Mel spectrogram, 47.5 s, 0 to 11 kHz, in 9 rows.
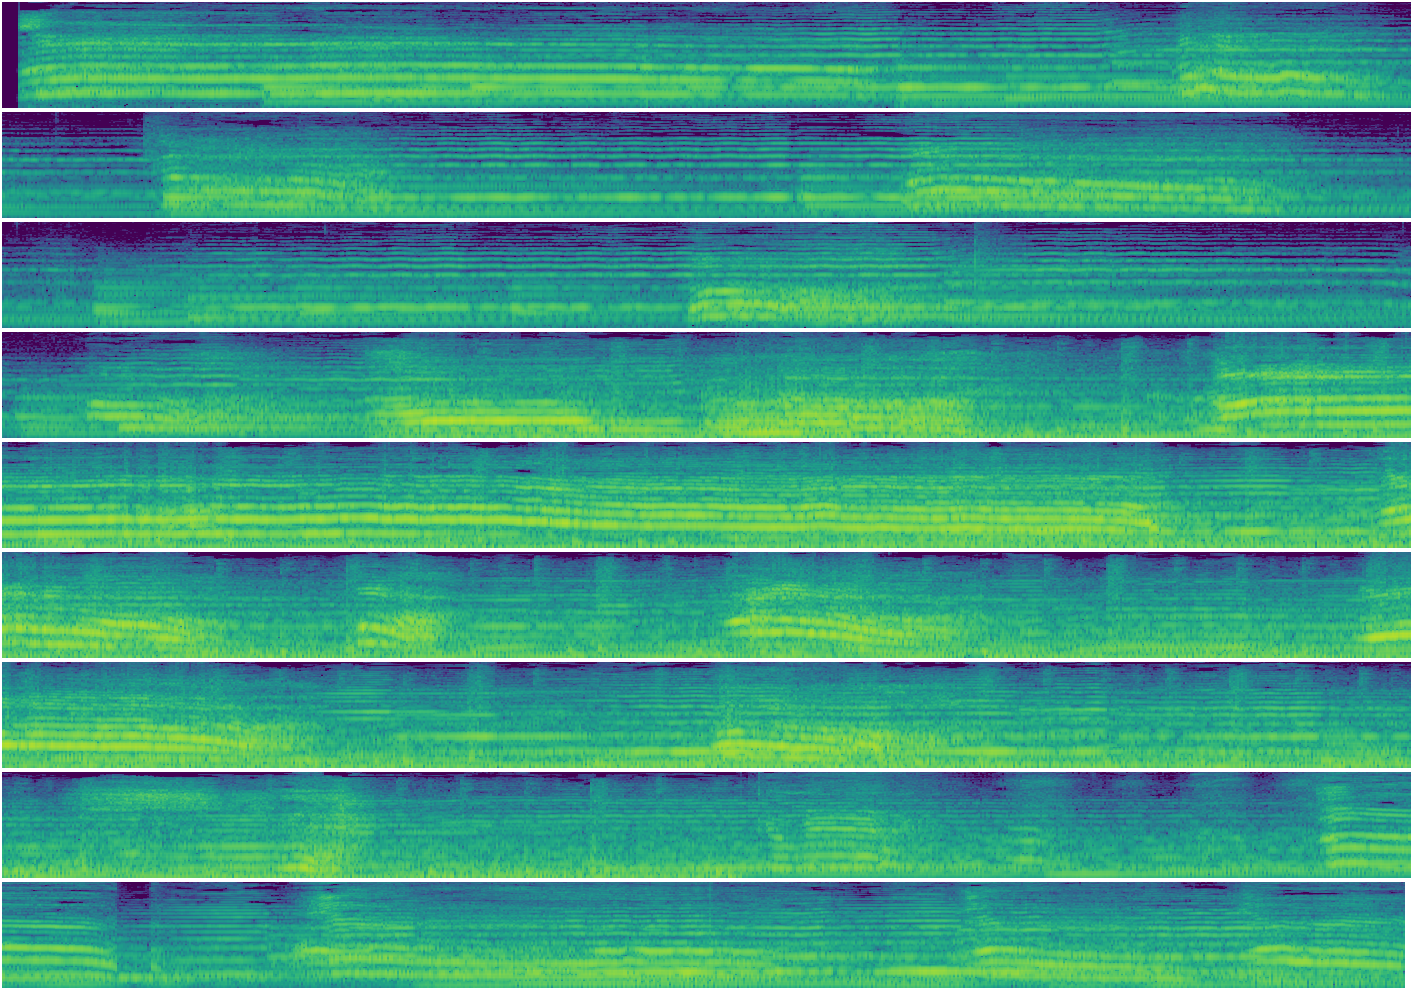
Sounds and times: Violin, fiddle: 10.1 - 20.4, 22.4 - 47.5.

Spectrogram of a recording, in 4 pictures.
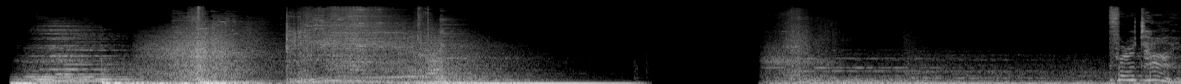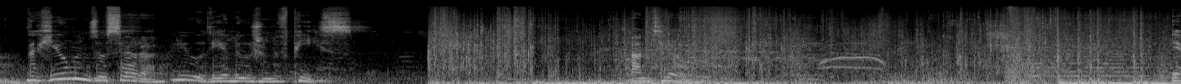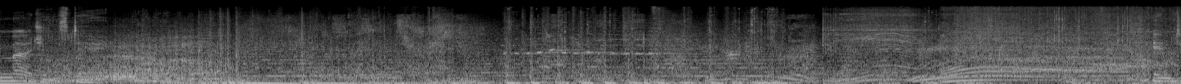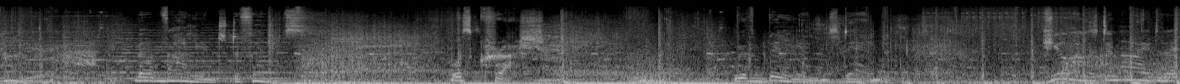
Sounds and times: Music: 0.1 - 2.8, 7.6 - 13.5, 20.7 - 33.0, 33.8 - 47.2.

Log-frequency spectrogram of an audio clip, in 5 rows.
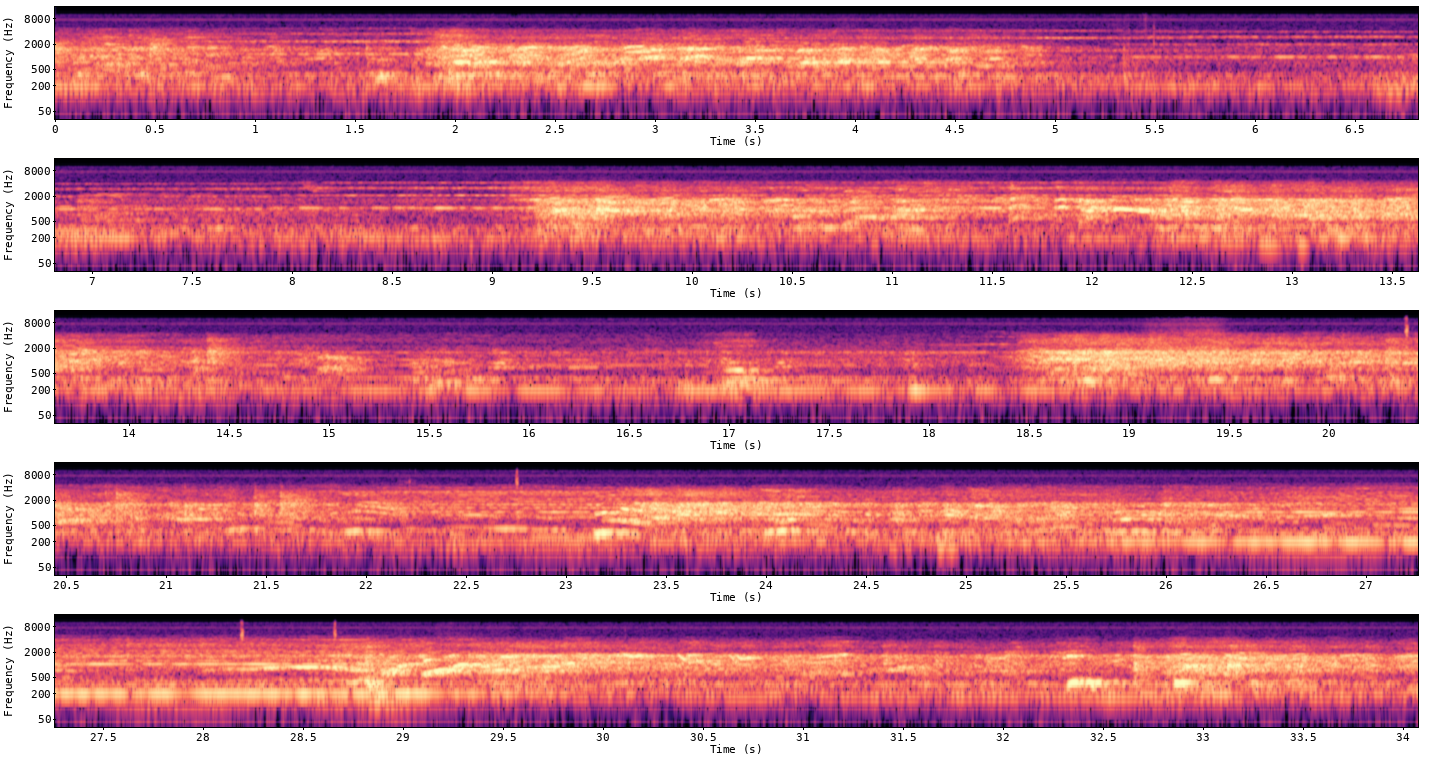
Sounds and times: Music: 0.0 - 34.0.

